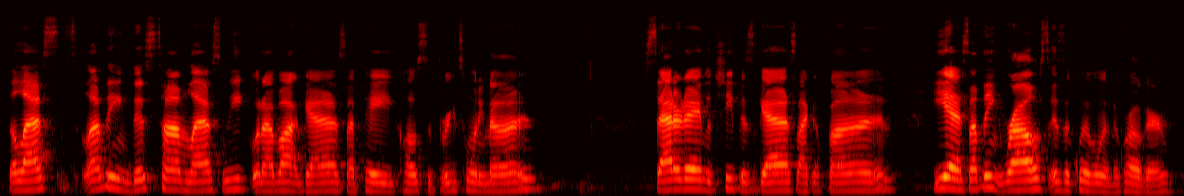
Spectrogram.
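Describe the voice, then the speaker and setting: A woman's voice: fairly low pitch, fairly even intonation, unhurried, bright, forceful tone, clean tone. A woman chatting casually on a live stream, nasal and stuffy from a cold, rambling with lots of fillers. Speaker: vlogger answering live chat.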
